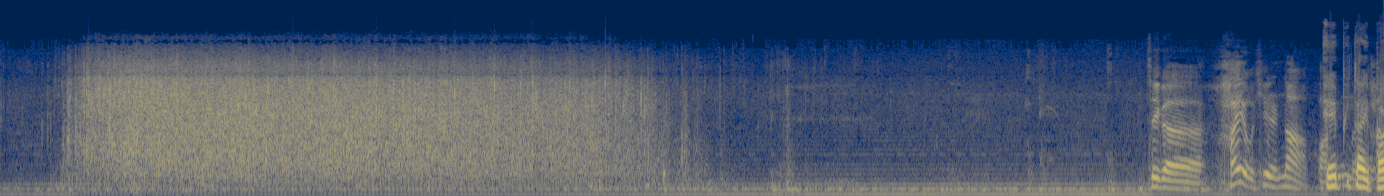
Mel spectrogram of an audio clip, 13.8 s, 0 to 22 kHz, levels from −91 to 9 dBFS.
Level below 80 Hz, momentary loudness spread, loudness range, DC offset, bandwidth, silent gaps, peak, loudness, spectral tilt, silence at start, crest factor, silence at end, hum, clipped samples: -40 dBFS; 20 LU; 19 LU; under 0.1%; 14.5 kHz; none; 0 dBFS; -17 LUFS; -3.5 dB/octave; 0 s; 20 dB; 0 s; none; under 0.1%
